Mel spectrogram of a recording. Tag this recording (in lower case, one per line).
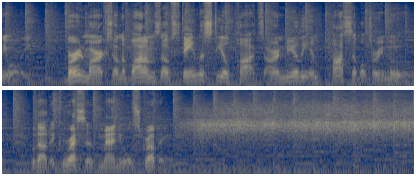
speech
music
